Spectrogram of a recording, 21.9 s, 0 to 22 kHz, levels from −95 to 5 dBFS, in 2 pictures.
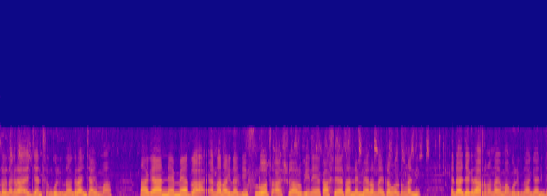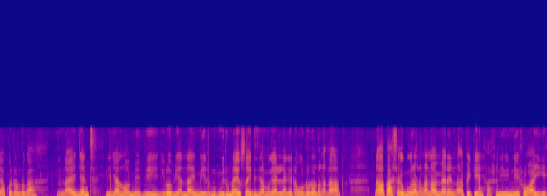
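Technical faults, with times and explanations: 9.61 s and 15.10 s, packet loss on an ADPCM call: hard-edged silent holes of about 20 ms and 10 ms (roughly two packets, then one). Unlike a simple dropout, the speech resumes with slight, brief distortion, because the decoder's predictor and step size have drifted from the sender's. It settles within tens of milliseconds against the clear G.722 wideband sound.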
